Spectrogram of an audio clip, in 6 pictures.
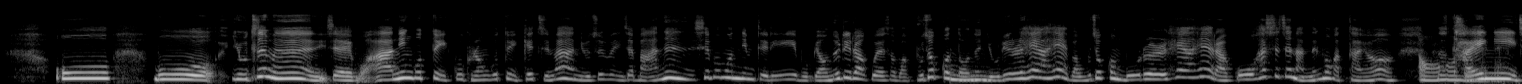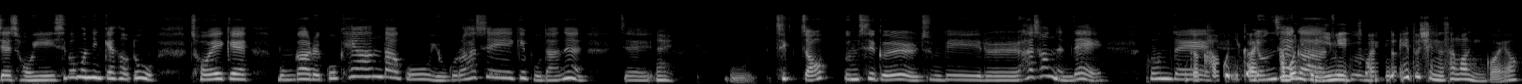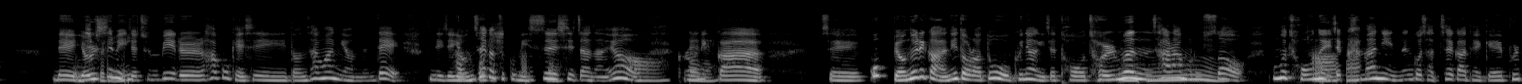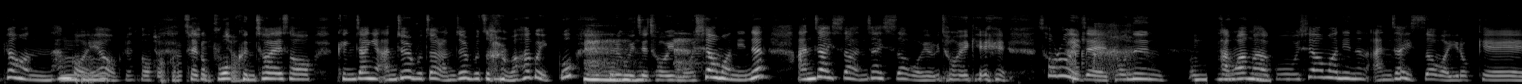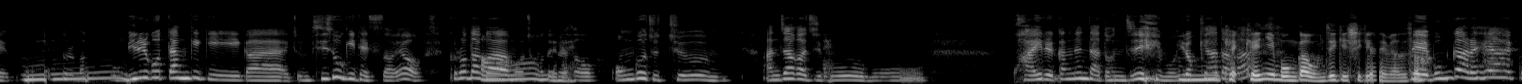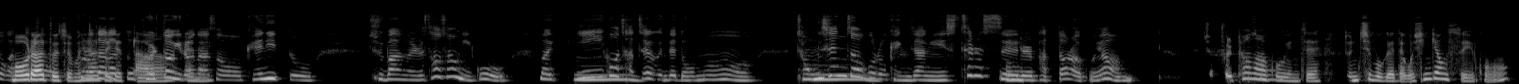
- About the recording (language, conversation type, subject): Korean, podcast, 결혼 후 시댁과 처가와의 관계를 어떻게 건강하게 유지하시나요?
- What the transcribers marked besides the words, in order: tapping; other background noise; unintelligible speech; laughing while speaking: "안절부절"; laugh; laugh; laughing while speaking: "저에게"; laughing while speaking: "깎는다든지"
